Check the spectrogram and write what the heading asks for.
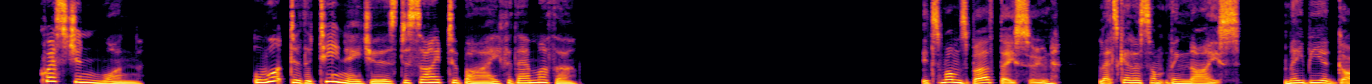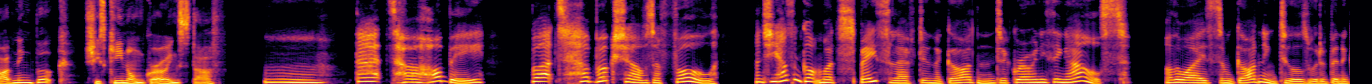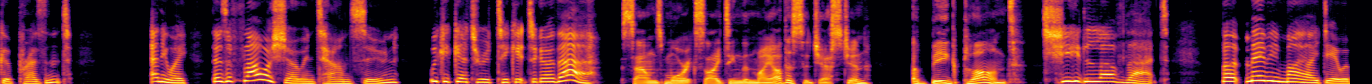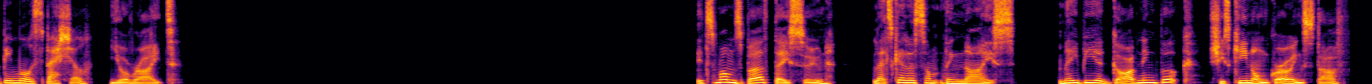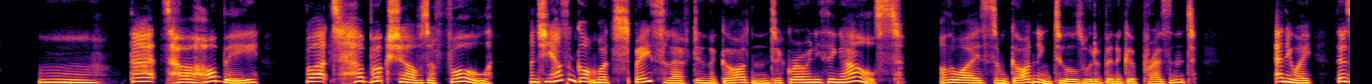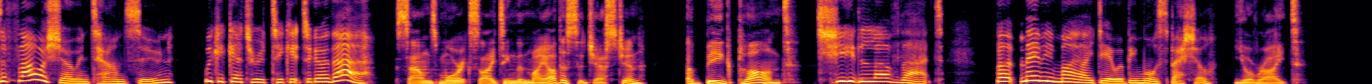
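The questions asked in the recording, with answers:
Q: What do the teenagers decide to buy for their mother?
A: a ticket to the flower show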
